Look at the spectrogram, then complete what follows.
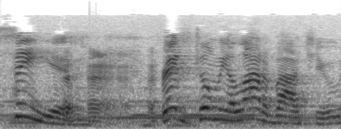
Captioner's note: Alvin laughing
